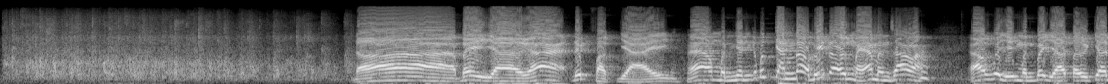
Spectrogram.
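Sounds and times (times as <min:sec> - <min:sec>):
audience applauding: 0:00.0 - 0:04.6.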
